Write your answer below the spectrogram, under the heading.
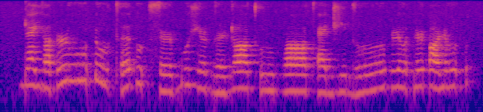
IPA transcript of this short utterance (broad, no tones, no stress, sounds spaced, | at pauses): ɖ æ j ʌ ʔ ɹ uː ʔ ɽ uː tʼ ə ʔ u ʔ s ə˞ b u ʒ ə˞ ɡ ə˞ ɖ ɔː tʼ uː b ɔː tʼ æ d͡ʒ i d ʊː | ɭ ʊː ʔ ɳ ə˞ ʔ ɔ ɳ ʊ ʔ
